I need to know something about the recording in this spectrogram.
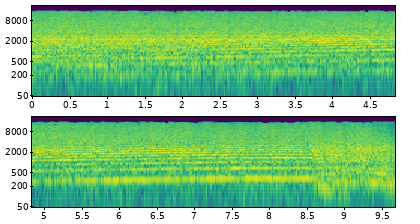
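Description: A car engine roars at high revs, climbing steadily in pitch.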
